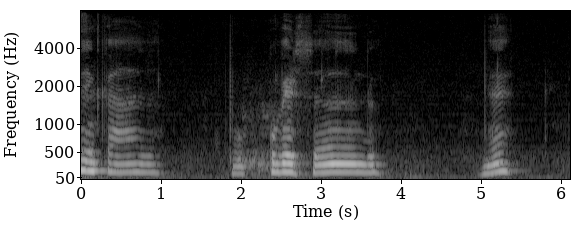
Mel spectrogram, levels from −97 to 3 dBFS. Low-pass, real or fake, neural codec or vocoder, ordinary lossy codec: none; real; none; none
